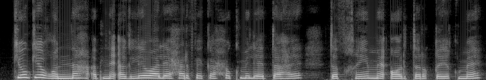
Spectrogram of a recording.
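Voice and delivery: normal talking voice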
